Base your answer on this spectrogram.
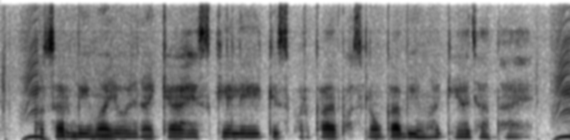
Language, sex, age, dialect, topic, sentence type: Hindi, female, 18-24, Garhwali, agriculture, question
